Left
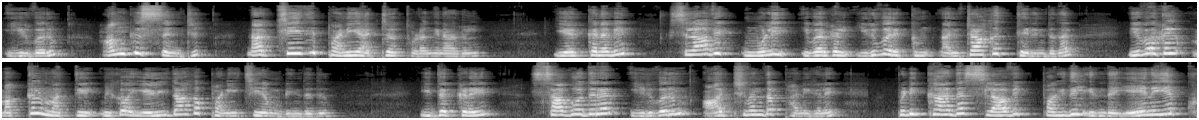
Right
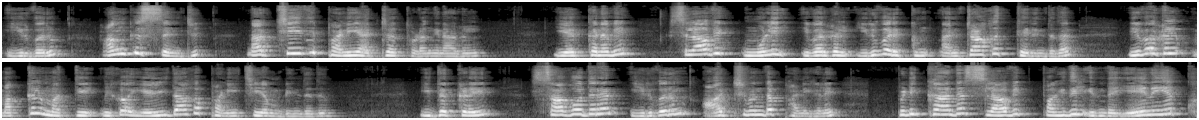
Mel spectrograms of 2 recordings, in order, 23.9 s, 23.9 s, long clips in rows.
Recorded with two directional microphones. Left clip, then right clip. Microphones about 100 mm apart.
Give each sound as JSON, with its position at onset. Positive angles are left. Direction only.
{"t": 0.0, "sound": "a woman's voice", "side_deg": -30}
{"t": 16.1, "sound": "a woman's voice", "side_deg": -30}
